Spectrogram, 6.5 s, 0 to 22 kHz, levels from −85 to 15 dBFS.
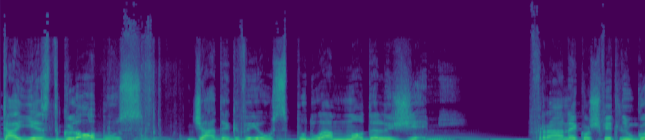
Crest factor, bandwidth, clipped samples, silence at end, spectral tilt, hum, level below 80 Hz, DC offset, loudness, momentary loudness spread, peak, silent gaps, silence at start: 16 dB; 19.5 kHz; under 0.1%; 0 s; -5.5 dB/octave; none; -46 dBFS; under 0.1%; -23 LUFS; 19 LU; -6 dBFS; none; 0 s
